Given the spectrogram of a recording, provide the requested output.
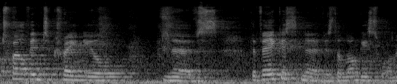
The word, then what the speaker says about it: vagus: into cranial nerves the vagus nerve is the longest one and it sounds like Las Vegas but it's spelled slightly different and it's fast as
